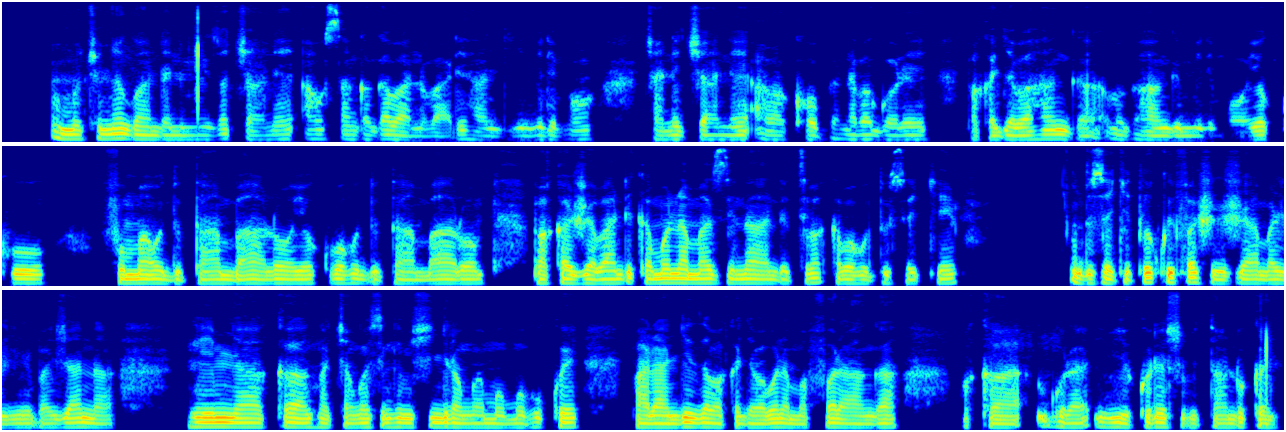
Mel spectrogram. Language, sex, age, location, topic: Kinyarwanda, male, 25-35, Burera, government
